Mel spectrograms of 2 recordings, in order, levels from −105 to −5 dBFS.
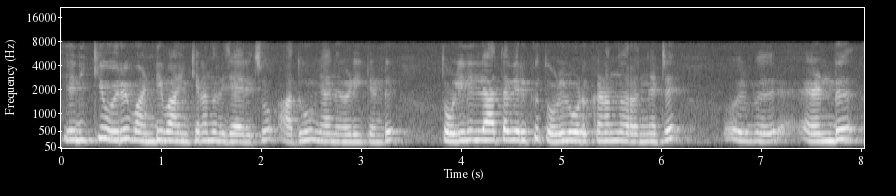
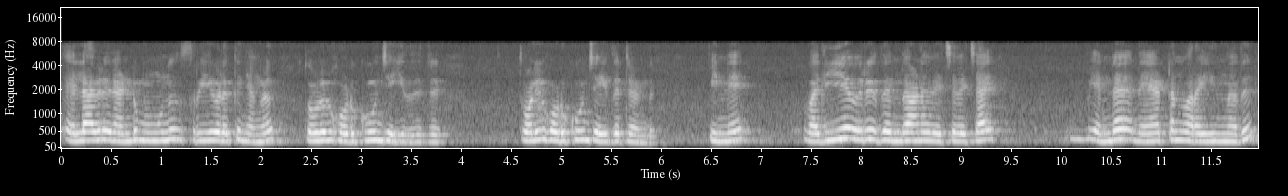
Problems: none marked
